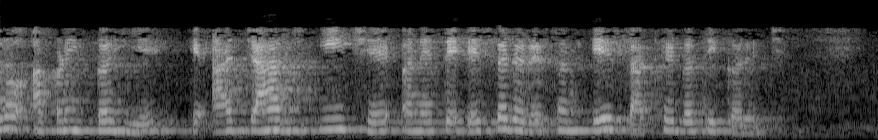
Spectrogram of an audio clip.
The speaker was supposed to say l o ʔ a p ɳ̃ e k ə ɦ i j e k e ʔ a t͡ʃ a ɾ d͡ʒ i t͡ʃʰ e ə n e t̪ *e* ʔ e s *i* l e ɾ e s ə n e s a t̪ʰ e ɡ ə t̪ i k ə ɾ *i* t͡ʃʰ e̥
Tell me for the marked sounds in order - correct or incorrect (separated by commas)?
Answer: correct, incorrect, incorrect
